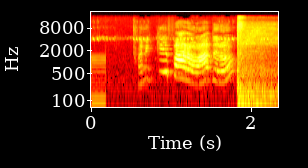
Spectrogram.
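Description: Crickets chirping in a steady high trill, with a short stretch of a voice about half a second in. Near the end a sudden loud hit cuts in.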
